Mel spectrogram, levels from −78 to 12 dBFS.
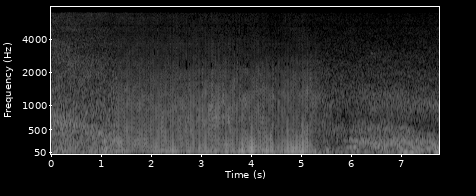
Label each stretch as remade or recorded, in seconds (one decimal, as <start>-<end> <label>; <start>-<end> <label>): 0.0-1.3 recorded; 1.3-5.4 remade; 5.4-7.8 recorded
